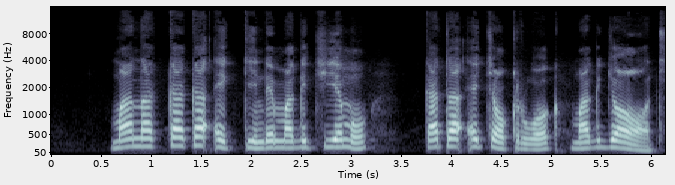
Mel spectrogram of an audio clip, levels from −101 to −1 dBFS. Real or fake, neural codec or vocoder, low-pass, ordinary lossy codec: fake; autoencoder, 48 kHz, 128 numbers a frame, DAC-VAE, trained on Japanese speech; 14.4 kHz; MP3, 64 kbps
